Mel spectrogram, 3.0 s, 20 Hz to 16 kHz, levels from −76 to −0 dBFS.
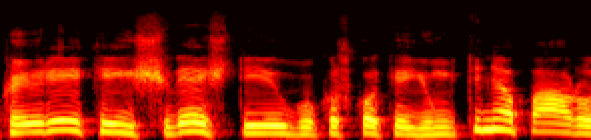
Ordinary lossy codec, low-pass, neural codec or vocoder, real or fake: Opus, 64 kbps; 14.4 kHz; none; real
